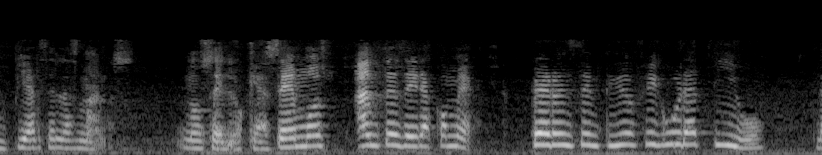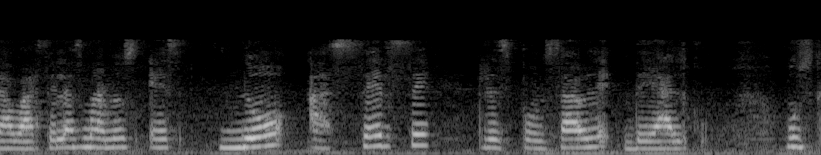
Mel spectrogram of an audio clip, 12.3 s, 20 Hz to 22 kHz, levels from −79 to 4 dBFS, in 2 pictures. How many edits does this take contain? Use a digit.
1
